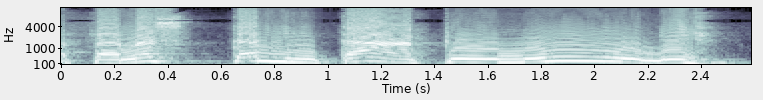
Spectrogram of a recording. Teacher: كلمة استمتعتم بها من مجمع، قرأ ابن كثير وأبو جعفر وقالون بخلف عنه بضم ميم الجمع حالة الوصل مع وصلها بواو لفظا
